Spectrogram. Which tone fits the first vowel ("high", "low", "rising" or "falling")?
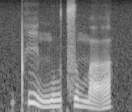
falling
